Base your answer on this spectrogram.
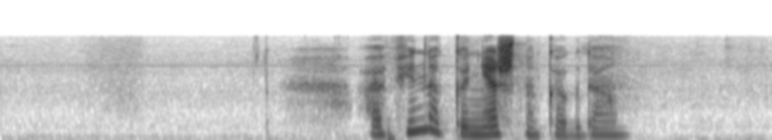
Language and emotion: Russian, neutral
